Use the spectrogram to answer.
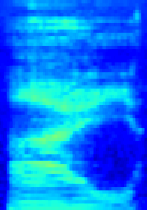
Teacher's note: the the end of the diphthong so you have I and this actually has a long e bit at the end which isn't typical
